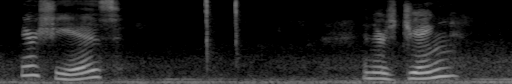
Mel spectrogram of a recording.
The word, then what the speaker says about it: Jing: And there's Jing. And that's spelled J-I-N-G, short for Jingles, but Jing.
